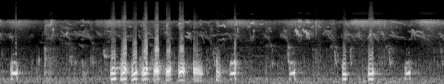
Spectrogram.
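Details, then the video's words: Local chickens eating together as a flock, recorded up close: a rapid run of about nine sharp clucks, then spaced single clucks over steady background feeding noise. "Local Chicken Backsound While Eating | Efek Suara Gerombolan Ayam Saat Dikasih Makan"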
